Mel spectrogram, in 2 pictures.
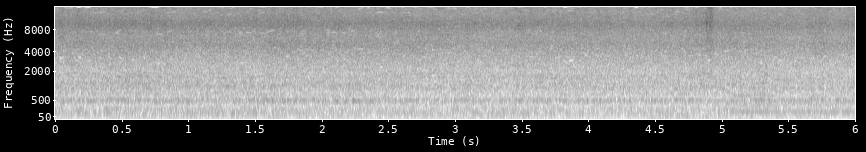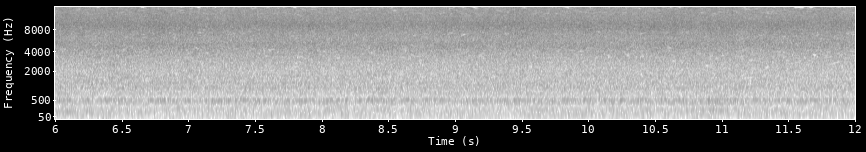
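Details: Honey bees after honey harvesting, on the rooftop of Yanagase warehouse, 21 October 2012: a dense, continuous low buzz of many bees, steady throughout with a humming band near the low-middle range.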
